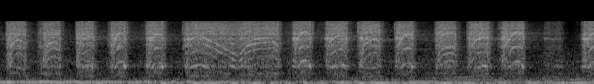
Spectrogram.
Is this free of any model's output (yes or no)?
yes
